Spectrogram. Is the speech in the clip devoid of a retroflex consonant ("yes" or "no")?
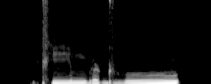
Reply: no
